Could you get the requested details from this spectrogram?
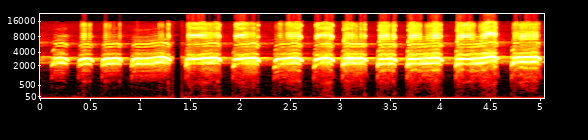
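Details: Young ospreys calling at their pine nest in Kurzeme, Latvia, September 2024, while the male delivers a fish; a steady run of strong, harsh whistled notes, some drawn out, repeated about twice per second without break.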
